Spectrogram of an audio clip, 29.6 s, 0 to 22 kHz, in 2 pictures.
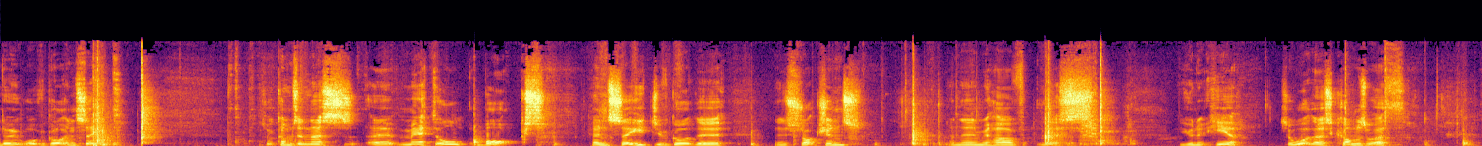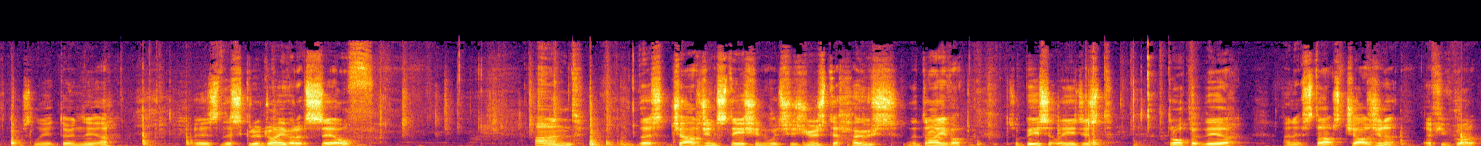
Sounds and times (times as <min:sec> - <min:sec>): Speech: 0:00.0 - 0:01.2, 0:02.6 - 0:08.7, 0:09.5 - 0:11.0, 0:11.7 - 0:14.1, 0:19.2 - 0:29.6.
